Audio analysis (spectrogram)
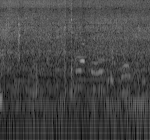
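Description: Spices frying in mustard oil with panch phoron and bay leaf give a steady hiss and sizzle, with a few light stirring scrapes now and then.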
